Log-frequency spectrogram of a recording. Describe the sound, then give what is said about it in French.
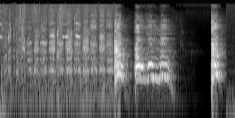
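A big dog pants in quick, steady breaths, then lets out a loud, drawn-out bark followed by a short, sharp bark after a brief silence, clear with no talking. “Il y avait un chien dans l'arbre, et pas n'importe quel chien, un chien aussi gros qu'un cheval, avec des yeux grands comme des assiettes.”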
